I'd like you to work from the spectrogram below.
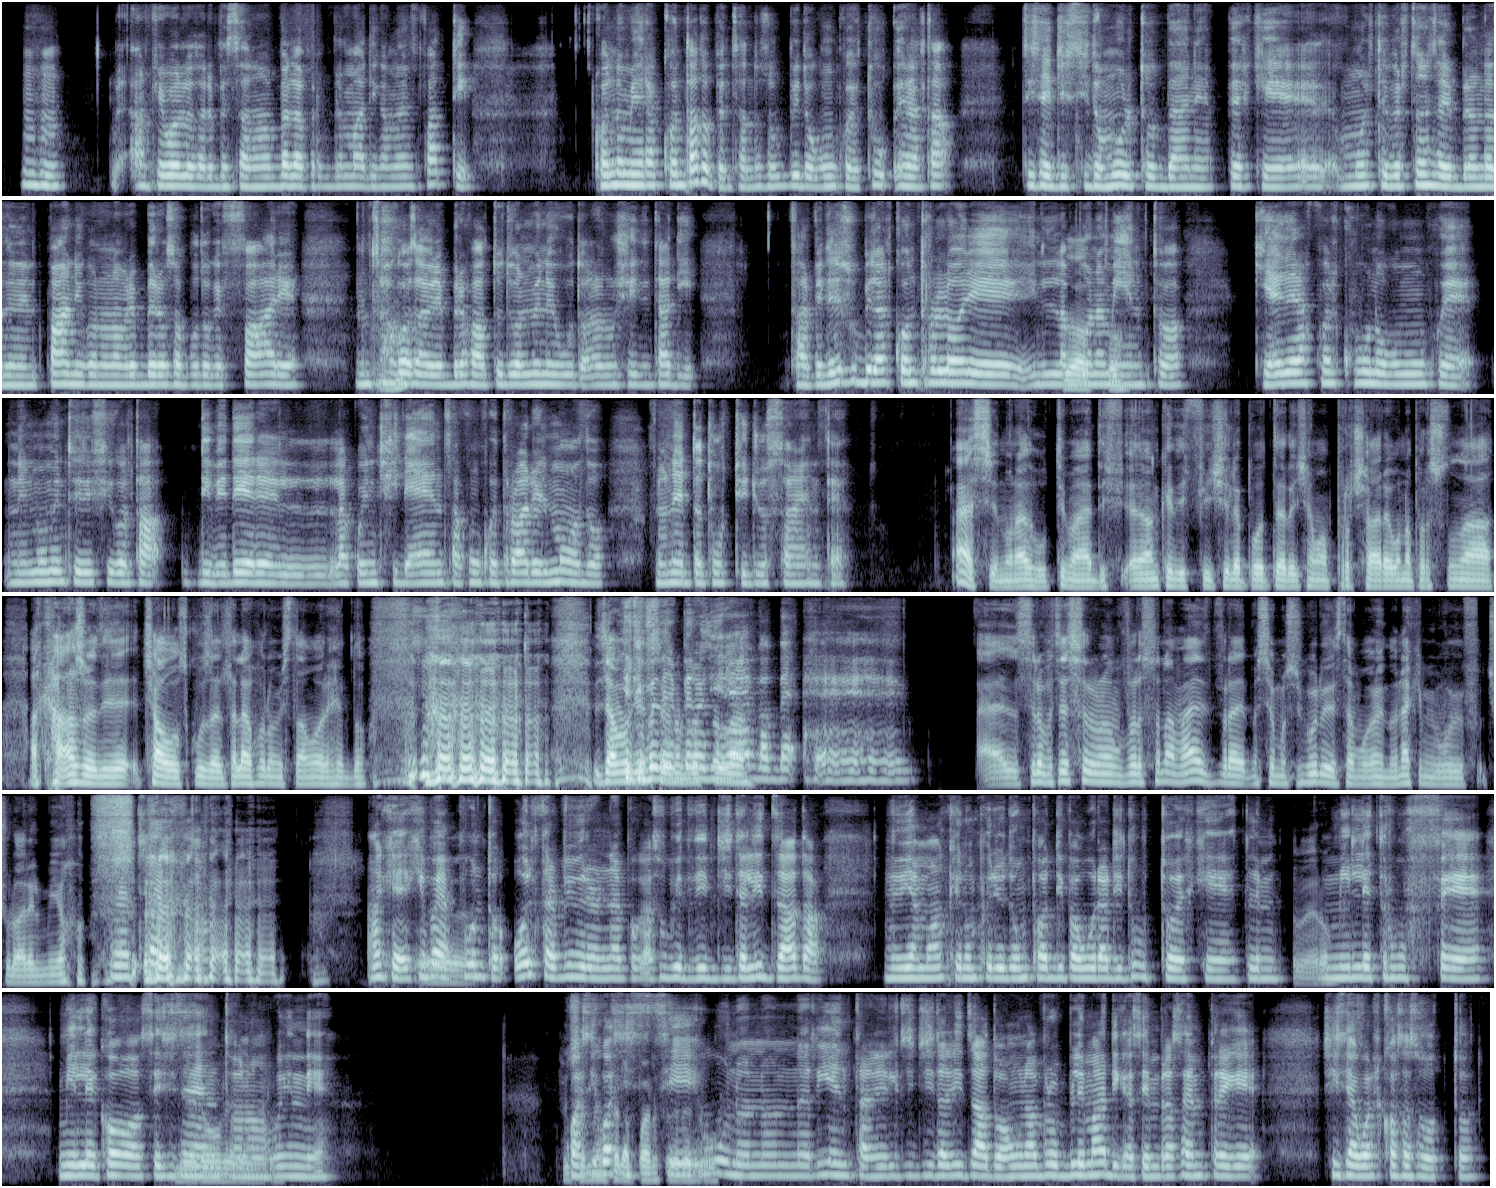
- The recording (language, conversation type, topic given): Italian, podcast, Come ti adatti quando uno strumento digitale smette di funzionare?
- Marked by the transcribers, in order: other noise; other background noise; tapping; laughing while speaking: "a caso"; chuckle; laugh; unintelligible speech; laughing while speaking: "mio"; teeth sucking; laugh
